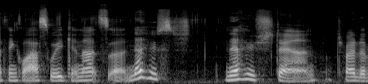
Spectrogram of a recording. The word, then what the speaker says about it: Nehushtan: So we'll just hit this one that I mentioned, I think, last week, and that's Nehushtan. I'll try to pronounce that. Is that near Pakistan? Yeah, Pakistan. No, it's Nehushtan.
